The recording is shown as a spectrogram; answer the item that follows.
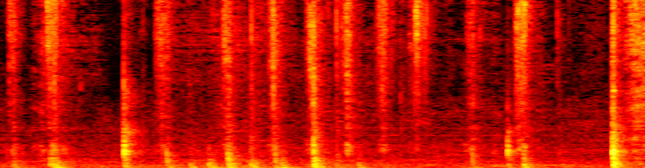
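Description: Food being chopped with a knife on a small chopping board while cooking salmon croquettes: a dozen or so crisp, close knocks in an irregular rhythm, with no talking.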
